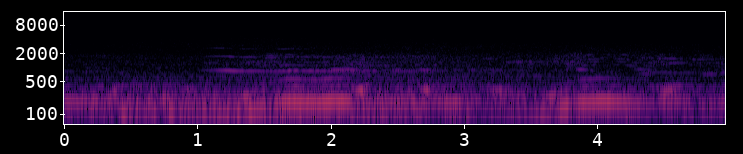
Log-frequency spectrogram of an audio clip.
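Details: Humpback whale song with drawn-out low moans and wavering tonal units, some rising and falling, layered over a constant deep underwater rumble.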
